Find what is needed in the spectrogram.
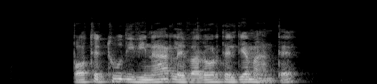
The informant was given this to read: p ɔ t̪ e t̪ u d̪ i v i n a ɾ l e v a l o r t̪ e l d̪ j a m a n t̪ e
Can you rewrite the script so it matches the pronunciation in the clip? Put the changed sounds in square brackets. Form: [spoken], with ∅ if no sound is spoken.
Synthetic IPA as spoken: p ɔ t̪ e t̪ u d̪ i v i n a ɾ l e v a l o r [d̪] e l d̪ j a m a n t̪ e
